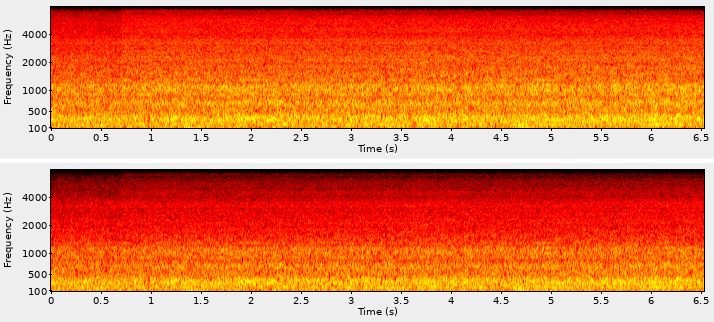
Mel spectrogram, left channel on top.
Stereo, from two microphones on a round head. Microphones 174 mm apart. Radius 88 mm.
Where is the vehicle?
50° left (ahead or behind); by 6.5 s 45° left (ahead or behind).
